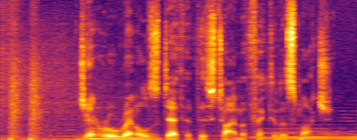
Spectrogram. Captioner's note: voiceover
